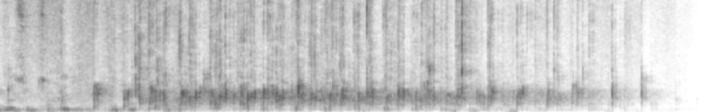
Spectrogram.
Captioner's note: applause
